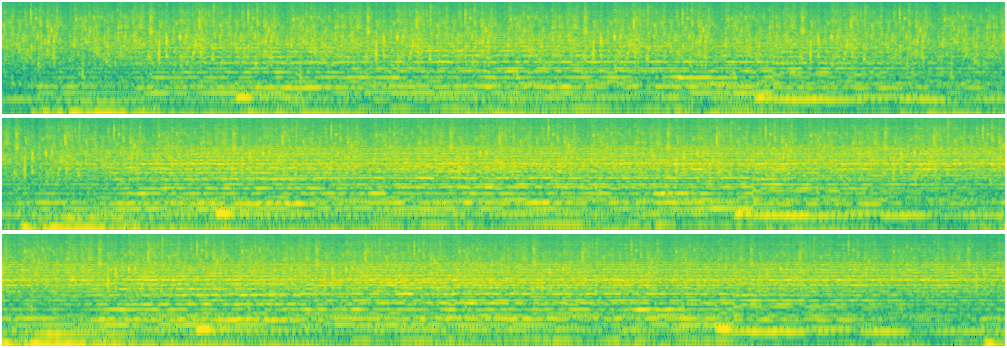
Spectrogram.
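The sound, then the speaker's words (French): Water gurgles along a riverbank in a steady, continuous burble, with a few slightly louder swells and no voices. “J'aime le gloussement de l'eau.”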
